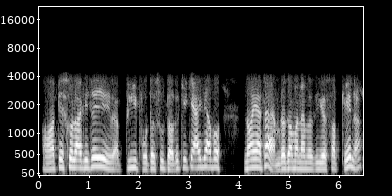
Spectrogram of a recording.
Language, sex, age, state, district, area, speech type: Nepali, male, 60+, West Bengal, Kalimpong, rural, conversation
